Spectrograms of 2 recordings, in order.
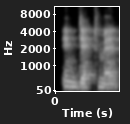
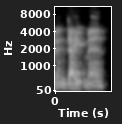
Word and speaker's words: indictment: lot of my years i said indictment instead of indictment for sure i didn't realize that the c is like not pronounced well i'll tell a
